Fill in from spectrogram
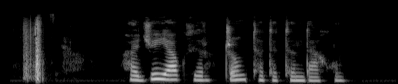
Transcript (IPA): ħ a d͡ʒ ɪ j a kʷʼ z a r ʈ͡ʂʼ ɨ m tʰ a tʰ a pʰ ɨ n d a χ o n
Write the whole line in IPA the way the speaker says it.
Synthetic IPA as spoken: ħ a d͡ʒ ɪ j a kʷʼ z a r ʈ͡ʂʼ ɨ m tʰ a tʰ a tʰ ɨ n d a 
